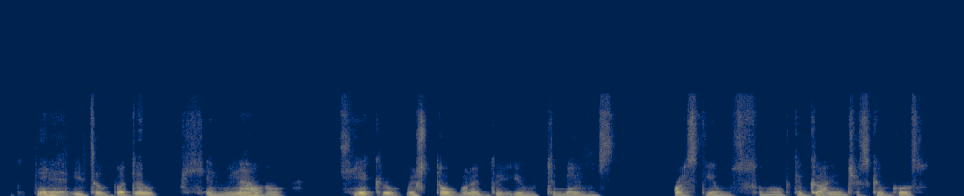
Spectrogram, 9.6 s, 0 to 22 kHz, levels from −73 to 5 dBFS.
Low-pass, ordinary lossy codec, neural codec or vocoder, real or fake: 10.8 kHz; Opus, 16 kbps; codec, 24 kHz, 0.9 kbps, WavTokenizer, medium music audio release; fake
